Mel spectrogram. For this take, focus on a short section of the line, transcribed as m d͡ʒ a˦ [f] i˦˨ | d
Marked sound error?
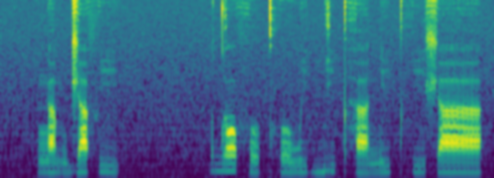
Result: no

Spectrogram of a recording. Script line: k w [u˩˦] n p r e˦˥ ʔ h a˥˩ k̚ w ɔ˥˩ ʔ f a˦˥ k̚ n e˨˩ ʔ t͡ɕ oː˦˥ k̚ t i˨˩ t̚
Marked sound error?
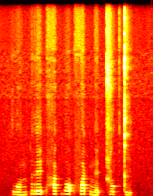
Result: yes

